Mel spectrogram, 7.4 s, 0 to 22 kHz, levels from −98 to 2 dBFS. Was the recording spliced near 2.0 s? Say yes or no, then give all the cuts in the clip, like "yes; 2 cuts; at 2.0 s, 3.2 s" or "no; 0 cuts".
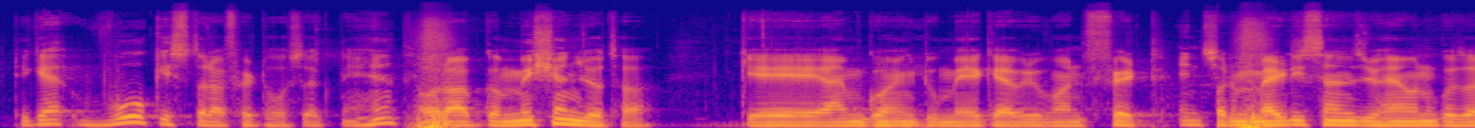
yes; 2 cuts; at 2.0 s, 6.1 s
